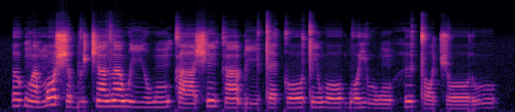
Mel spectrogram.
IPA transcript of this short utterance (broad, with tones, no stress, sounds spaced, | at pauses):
ə˧ ɡʷ ã˨ m ɔ˦ ʃ ə˨ b ɨ˨ t͡ʃ ã˦ z ã˦ w iː˨ w ũ˨˦ k aː˨ ʃ ĩ˦˨ k ã˧ ɓ iː˨ t ɛ˧ k oː˧ t ĩ˧ w oː˧ ɡ͡b o˧ j u˨ w ũ˨ h ɨ˦ t ɔ˨ t͡ʃ oː˨ ɾ u˦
